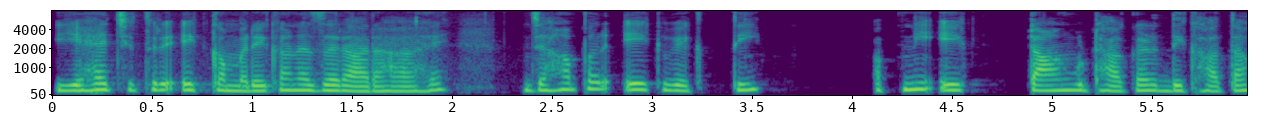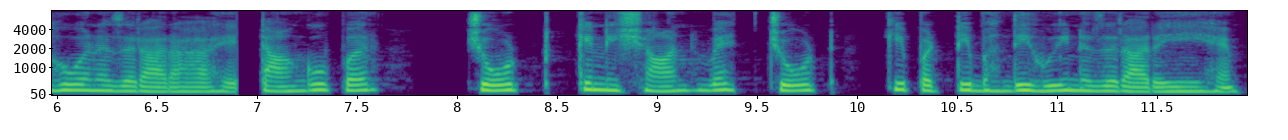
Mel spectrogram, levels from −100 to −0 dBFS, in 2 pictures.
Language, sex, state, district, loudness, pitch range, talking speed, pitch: Hindi, female, Bihar, Bhagalpur, -25 LUFS, 175-205 Hz, 195 wpm, 195 Hz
